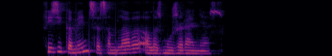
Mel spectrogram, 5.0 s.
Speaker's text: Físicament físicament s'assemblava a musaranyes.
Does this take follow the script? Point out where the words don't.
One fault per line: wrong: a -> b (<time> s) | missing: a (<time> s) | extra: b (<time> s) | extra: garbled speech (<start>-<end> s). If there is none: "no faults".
missing: físicament (1.4 s)
extra: les (2.3 s)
